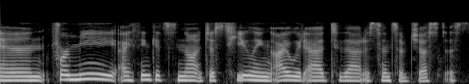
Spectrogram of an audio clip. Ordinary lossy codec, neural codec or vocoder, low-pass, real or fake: MP3, 48 kbps; none; 7.2 kHz; real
